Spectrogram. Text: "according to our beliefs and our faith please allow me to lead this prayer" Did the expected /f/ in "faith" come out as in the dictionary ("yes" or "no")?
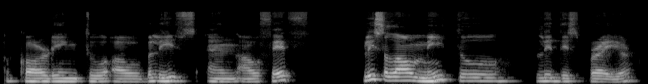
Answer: yes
